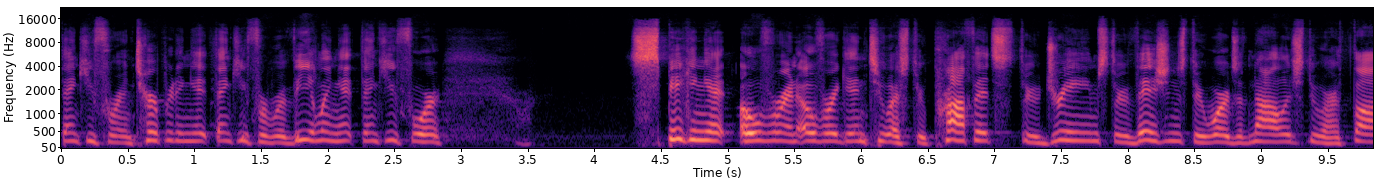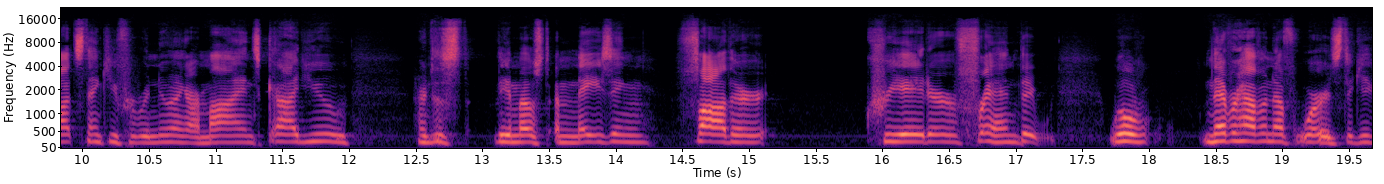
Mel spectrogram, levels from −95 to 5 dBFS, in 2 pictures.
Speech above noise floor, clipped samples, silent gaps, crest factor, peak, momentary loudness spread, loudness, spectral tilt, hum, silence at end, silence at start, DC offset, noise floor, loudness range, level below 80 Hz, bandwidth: 49 dB; under 0.1%; none; 22 dB; -6 dBFS; 12 LU; -27 LUFS; -3 dB/octave; none; 0 s; 0 s; under 0.1%; -76 dBFS; 6 LU; -86 dBFS; 16.5 kHz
